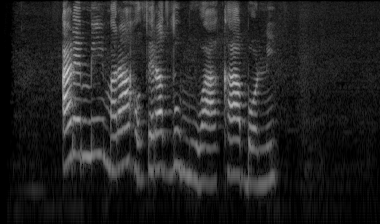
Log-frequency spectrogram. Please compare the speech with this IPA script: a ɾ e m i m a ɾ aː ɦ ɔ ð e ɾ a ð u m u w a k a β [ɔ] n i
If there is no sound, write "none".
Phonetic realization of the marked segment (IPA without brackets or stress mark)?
ɔ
